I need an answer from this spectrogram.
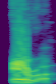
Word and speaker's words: Hera: Jedi left so um the H in Hera is silent it's era okay uh thanks again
